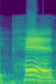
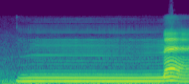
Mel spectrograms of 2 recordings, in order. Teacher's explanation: of the mouth okay but when you say um the the the air goes out of the nose that's the difference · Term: nasal sound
